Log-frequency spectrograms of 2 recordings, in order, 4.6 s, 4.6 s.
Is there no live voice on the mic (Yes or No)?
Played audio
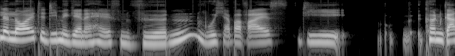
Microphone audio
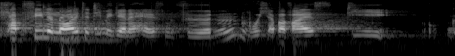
Yes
